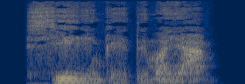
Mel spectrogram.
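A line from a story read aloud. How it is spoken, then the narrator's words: Tender whisper. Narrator (Russian): ласково прошептал Стас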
